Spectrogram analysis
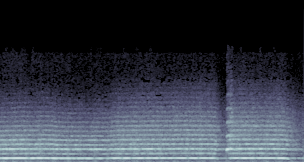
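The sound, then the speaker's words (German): A steam locomotive whistle blows one long, loud, steady shriek for about three seconds, breaking for an instant near the end before sounding again, with no voices over it. It is the small steam locomotive of the Toy Train to Darjeeling, India, climbing from the plain of West Bengal into the Himalaya mountains. “Diese kleine Dampflok, die sich aus der Ebene Westbengalens ins Bergmassiv schraubt.”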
